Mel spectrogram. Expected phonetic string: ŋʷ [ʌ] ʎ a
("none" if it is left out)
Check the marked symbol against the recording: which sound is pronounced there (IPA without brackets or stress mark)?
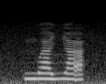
a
